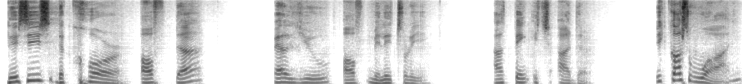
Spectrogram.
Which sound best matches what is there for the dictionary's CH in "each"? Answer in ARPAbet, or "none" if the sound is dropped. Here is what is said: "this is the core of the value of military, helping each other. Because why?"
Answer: CH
